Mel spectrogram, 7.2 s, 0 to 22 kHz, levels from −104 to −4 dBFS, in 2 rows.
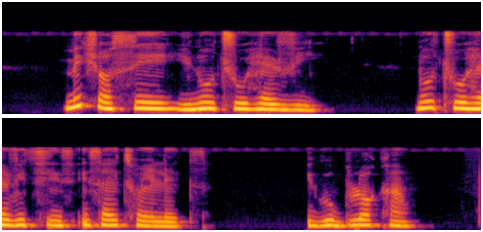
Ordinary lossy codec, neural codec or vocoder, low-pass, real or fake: none; none; 7.2 kHz; real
